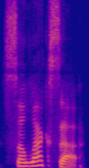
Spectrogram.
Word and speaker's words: Celexa: is the brand name Celexa Celexa has three three syllables sxa about 10 years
